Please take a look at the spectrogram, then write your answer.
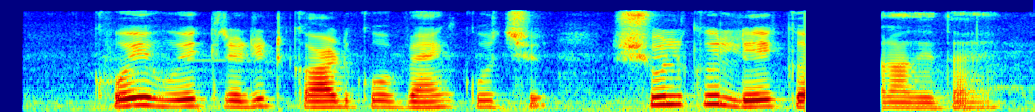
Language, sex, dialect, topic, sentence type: Hindi, female, Marwari Dhudhari, banking, statement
